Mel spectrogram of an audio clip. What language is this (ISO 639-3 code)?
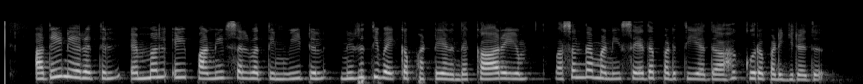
tam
